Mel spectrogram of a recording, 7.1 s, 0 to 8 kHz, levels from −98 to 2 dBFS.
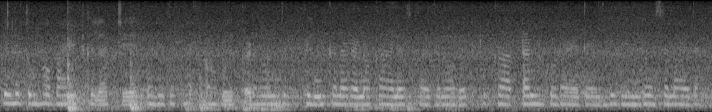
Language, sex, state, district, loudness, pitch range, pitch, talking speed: Kannada, female, Karnataka, Dharwad, -33 LUFS, 210-225 Hz, 215 Hz, 175 wpm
